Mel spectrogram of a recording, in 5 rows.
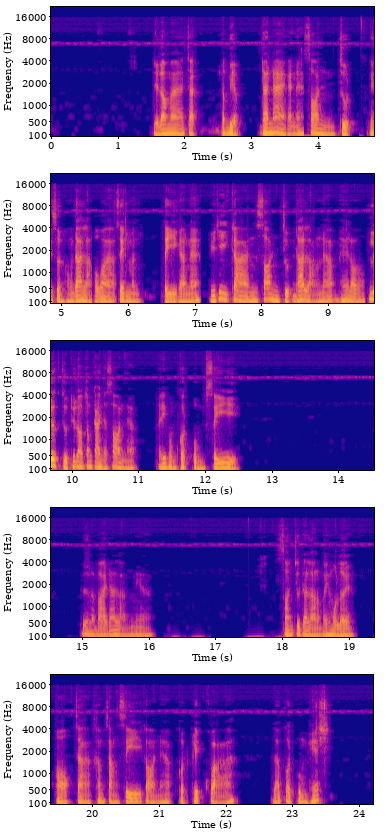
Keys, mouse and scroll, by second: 0.1-0.6 scroll down 3, 0.6 middle click, 1.3 scroll down 1, 3.5 middle click, 3.8 shift+middle click, 5.7 KP_1, 5.9 KP_3, 8.4-9.5 scroll up 1, 9.5 click, 9.5 c, 23.3 h.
